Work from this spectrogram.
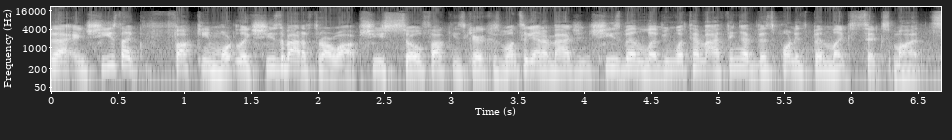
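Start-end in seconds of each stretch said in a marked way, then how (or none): none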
